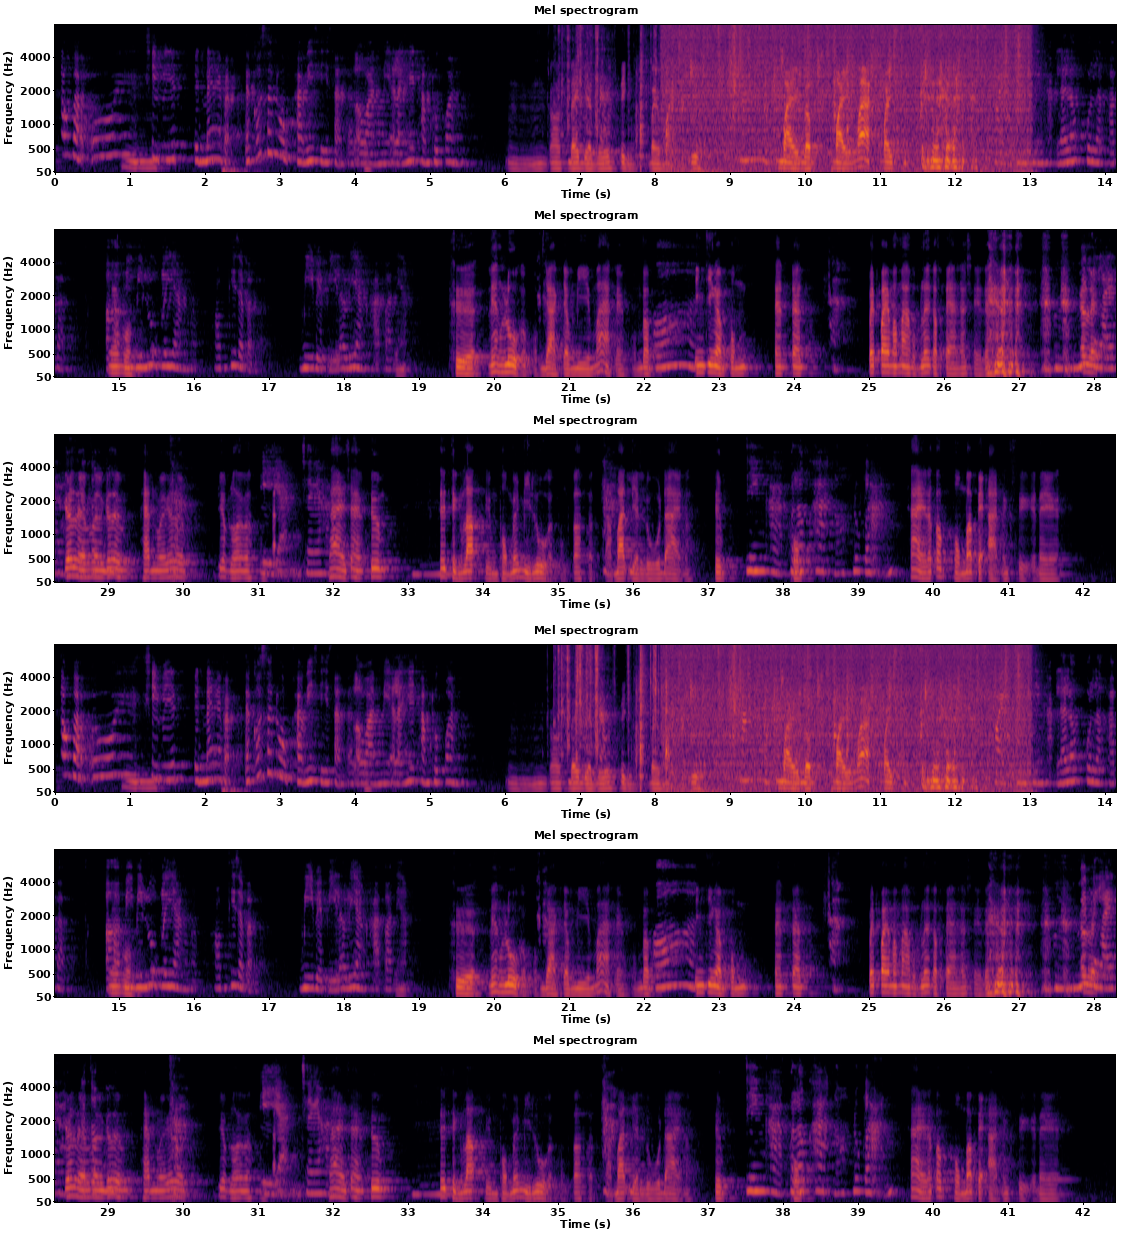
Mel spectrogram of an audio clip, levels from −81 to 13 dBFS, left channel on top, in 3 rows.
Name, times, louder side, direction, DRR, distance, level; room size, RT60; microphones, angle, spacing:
voice 1, 0.1-5.5 7.2-7.4 9.0-10.1 12.5-14.3 14.8-16.8 17.4-18.9 22.1-22.8 24.4-24.6 27.5-28.5 28.8-29.1 29.8-30.1 31.0-32.0 33.0-33.6 35.6-35.8 37.5-39.5, right 1 dB, 45° right, 4 dB, 2.2 m, -36 dB
voice 2, 0.9-1.3 6.0-8.6 9.6-11.2 11.5-12.3 14.9-15.2 18.7-18.8 19.4-22.1 22.7-23.4 23.7-24.1 25.0-28.0 28.4-30.0 30.5-31.1 31.9-32.7 33.4-35.3 35.6-36.7 37.1-37.2 38.1-38.3 39.7-41.7, left 2 dB, 45° left, 6 dB, 0.9 m, -28 dB
sound 1, 6.6-8.3, right 10 dB, 60° right, 0.5 m, -30 dB
sound 2, 8.1-13.0, equal, 5° right, 1.0 m, -28 dB
26.0 x 11.5 x 3.7 m, 0.73 s
head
